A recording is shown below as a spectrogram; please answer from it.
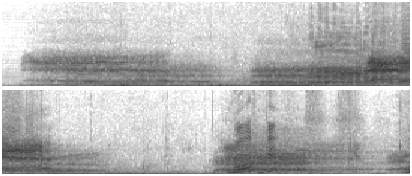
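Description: Children performing in a kids' choir musical imitate sheep with voices, making several loud, close, drawn-out wavering bleats with short pauses between them.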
